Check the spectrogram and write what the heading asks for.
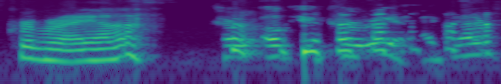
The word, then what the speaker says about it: Correa: Well, we say Korea, but it's pronounced Correa.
